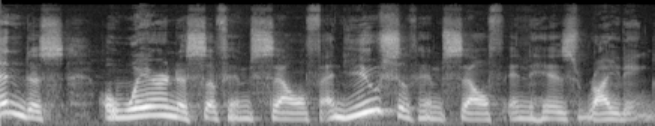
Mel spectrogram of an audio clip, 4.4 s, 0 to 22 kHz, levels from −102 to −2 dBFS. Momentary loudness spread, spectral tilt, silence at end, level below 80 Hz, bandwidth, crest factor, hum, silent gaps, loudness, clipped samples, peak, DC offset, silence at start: 13 LU; -5 dB/octave; 0 s; -58 dBFS; 18.5 kHz; 16 dB; none; none; -18 LUFS; under 0.1%; -2 dBFS; under 0.1%; 0 s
